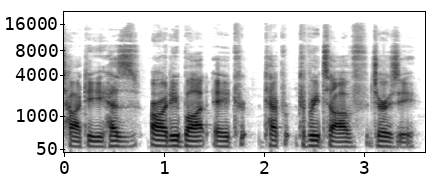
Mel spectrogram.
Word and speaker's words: Kaprizov: It's actually pronounced Kaprizov.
